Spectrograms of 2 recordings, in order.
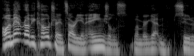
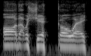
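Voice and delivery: acted blunt dismissal; 3 semitones higher, 7 dB louder than usual. Retells brusque Irish TV bosses.

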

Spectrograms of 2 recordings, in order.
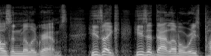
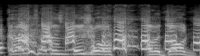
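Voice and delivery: laughing through the words, much higher and louder; 12 semitones higher, 9 dB louder than usual. Real, not acted. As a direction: crack up while telling it. Laughing at the funny story.

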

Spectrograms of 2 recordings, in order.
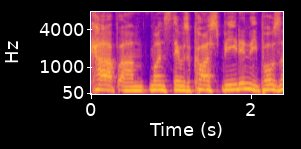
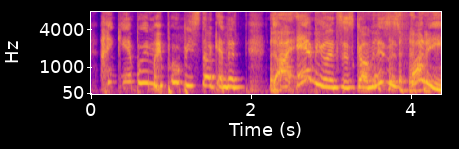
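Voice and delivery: put-on high, tickled kid voice; laughing little son; 10 semitones higher than usual. Son waiting for the ambulance, high amused kid voice. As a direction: imitate an amused small boy, pitched way up. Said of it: "Now my son's laughing".

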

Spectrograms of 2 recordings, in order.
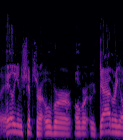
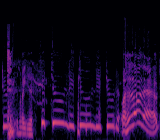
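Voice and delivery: high, slow, theatrical crooning; hammy stage actor; 12 semitones higher, slower than usual. Pretend. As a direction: ham it up like a luvvie actor. Mocking a theater troupe.

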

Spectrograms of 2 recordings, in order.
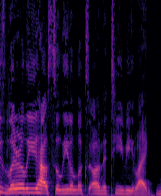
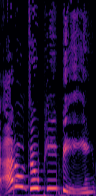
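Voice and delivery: put-on high, slow, babyish voice; squeaky little-girl whine; imitating Nicole; 14 semitones higher, 3 dB louder, slower than usual. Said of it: "when Nicole said".

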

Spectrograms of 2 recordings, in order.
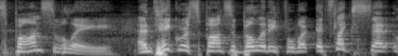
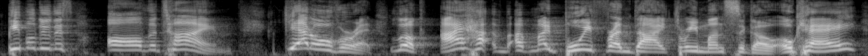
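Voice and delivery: real anger; 5 dB louder than usual. Real, not acted. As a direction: let the anger build to a loud final curse. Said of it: "I'm so angry".

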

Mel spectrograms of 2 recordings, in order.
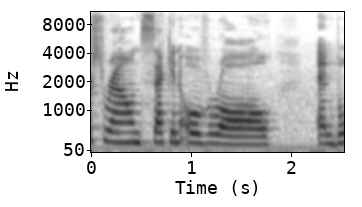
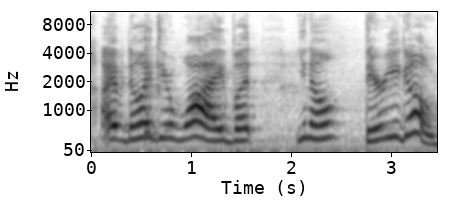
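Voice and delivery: laughing through the words; 5 semitones higher, 6 dB louder than usual. Real, not acted. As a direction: giggle while you talk. Laughing over Roadhouse news.

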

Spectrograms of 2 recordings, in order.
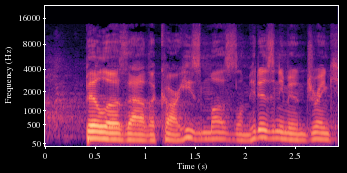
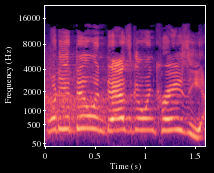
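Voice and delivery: high-pitched mom on the phone; frantic mom; 13 semitones higher than usual. Acted. Mom phones daughter about dad, high frantic imitation. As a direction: scold in a high mock-mom voice. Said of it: "She's like".

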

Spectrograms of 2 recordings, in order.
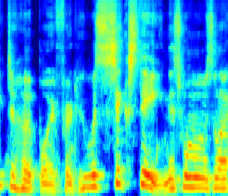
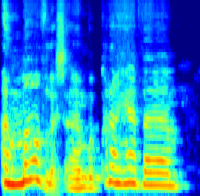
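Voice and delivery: a light posh English Hugh Grant voice, higher at times; Hugh Grant impression; 5 semitones higher than usual. English tourist ordering beers at a Californian bar in a light Hugh Grant voice. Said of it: "I went full Hugh Grant".

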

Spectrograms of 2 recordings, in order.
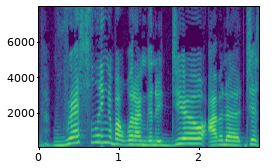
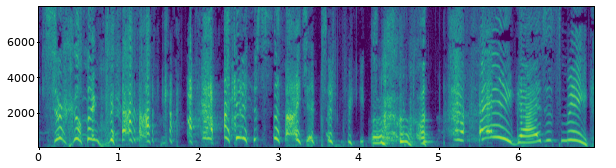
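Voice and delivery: much higher, slow, put-on voice; silly high voice; 9 semitones higher, much slower than usual. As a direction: squeak it out like a cartoon. Goofy high voice.

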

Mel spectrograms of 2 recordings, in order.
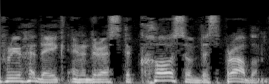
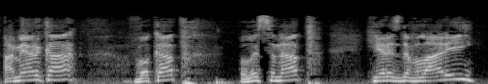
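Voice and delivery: higher, slow announcer pitch with a heavy put-on Russian accent; hammed-up radio ad; 4 semitones higher, slower than usual. Vladdy plugging his show to America, infomercial announcer voice. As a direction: sell the dog wizard like a late-night infomercial.

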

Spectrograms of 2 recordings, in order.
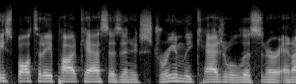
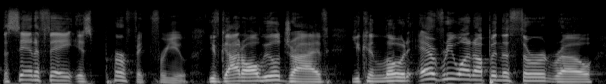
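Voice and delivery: upbeat sponsor read voice; 3 semitones higher, 5 dB quieter than usual. Acted. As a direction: sell it like a radio ad. Host reads sponsor ad.

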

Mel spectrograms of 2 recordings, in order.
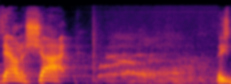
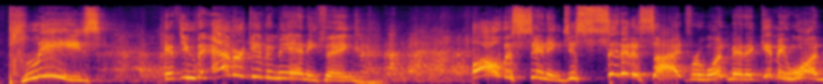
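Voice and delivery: high, impassioned begging prayer; desperate plea; 9 semitones higher than usual. Retold or imitated. Dad praying over son's shot, desperate high plea. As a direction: beg heaven at a high pitch.

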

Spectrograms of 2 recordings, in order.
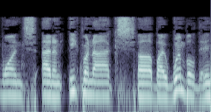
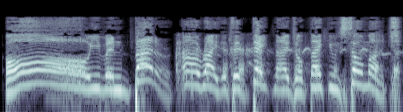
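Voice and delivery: excited, higher-pitched burst of thanks; delighted; 7 semitones higher than usual. Real, not acted. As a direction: exclaim it in real delight, pitched up. Delighted at dinner invitation.

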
